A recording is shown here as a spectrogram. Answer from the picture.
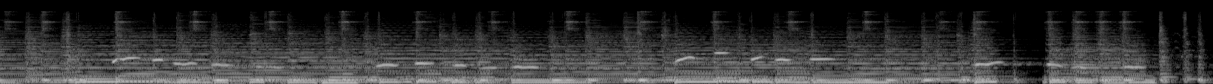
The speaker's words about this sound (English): Bird of paradise is singing out his song.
